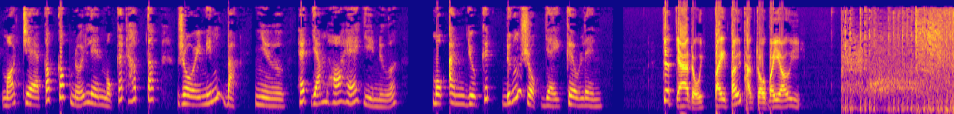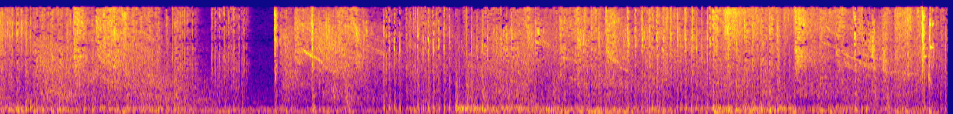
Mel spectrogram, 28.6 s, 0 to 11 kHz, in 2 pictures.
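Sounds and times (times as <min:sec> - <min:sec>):
speech: 0:00.0 - 0:09.1, 0:10.0 - 0:12.1
sustained volleys of gunfire sound effect: 0:12.6 - 0:28.5.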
